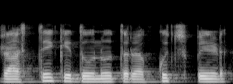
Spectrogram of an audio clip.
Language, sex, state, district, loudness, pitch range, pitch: Hindi, male, Uttar Pradesh, Lucknow, -16 LUFS, 125-145 Hz, 130 Hz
